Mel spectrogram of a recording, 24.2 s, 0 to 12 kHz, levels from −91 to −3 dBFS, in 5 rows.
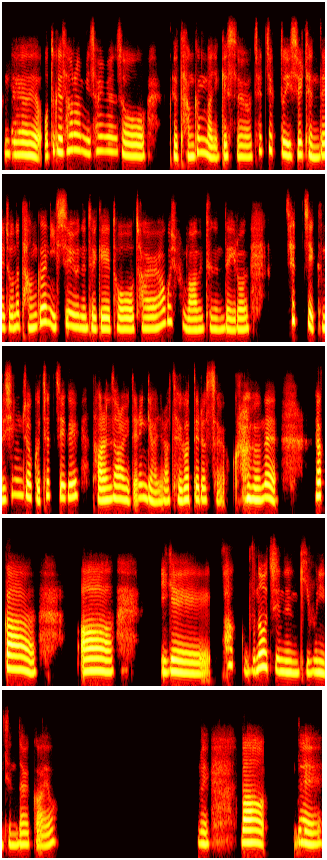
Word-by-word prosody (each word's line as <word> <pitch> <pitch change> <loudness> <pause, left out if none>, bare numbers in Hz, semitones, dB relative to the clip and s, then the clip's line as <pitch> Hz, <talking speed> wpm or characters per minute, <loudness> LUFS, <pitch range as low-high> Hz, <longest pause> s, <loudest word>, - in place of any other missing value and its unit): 근데 220 -4 0
어떻게 270 -3 +1
사람이 285 -2 -3
살면서 255 -8 -2 0.3
그래 190 - -1
당근만 195 -1 -2
있겠어요 190 0 -4
채찍도 275 -4 -3
있을 205 +2 +2
텐데 205 -1 -2
저는 205 +2 -3
당근이 220 +7 -1
있으면은 210 -1 -2
되게 185 -1 0
더 180 -3 0
잘하고 195 +10 -2
싶은 245 -7 -12
마음이 175 0 -1
드는데 180 -2 -5
이런 180 +2 -2 0.5
채찍, 285 - -1
근데 195 - -2
심지어 275 +1 -1
그 185 - -2
채찍을 240 +1 0 0.2
다른 195 +1 +3
사람이 215 -3 +2
때린 235 -1 -2
게 205 - 0
아니라 180 +2 -3
제가 200 +1 +2
때렸어요. 205 -2 -3
그러면은 210 0 +3 0.6
약간 240 -6 +6 0.7
아 210 -1 +6 0.7
이게 190 -3 +2 0.2
확 310 0 -4
무너지는 205 -3 +2
기분이 190 0 -2
든달까요? 190 +2 -5 2.1
네. 200 -2 -2 0.5
막 220 -2 +7 0.4
네. 205 -2 0
205 Hz, 260 characters per minute, -21 LUFS, 190-235 Hz, 2.1 s, 막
